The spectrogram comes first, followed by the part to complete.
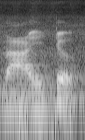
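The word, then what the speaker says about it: write: र पर अगला है डब्लू आर आई टीई आर से पहले डब्लू है तो डब् साइलेंट पढ़ेंगे राइट अगला है डब्लू आर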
